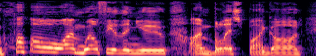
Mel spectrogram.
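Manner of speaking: high-pitched, drawn-out mock gloating; boastful wealthy people. Preacher mimicking wealthy people who flaunt their blessing, boastful. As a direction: crow it like a show-off, starting high. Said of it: "wealthy people running around saying".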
